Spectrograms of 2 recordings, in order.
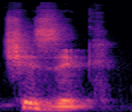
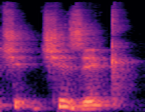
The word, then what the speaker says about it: Chiswick: Okay, and Chiswick, we don't pronounce the W.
